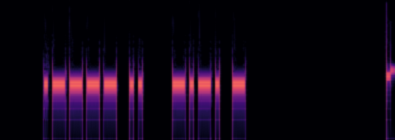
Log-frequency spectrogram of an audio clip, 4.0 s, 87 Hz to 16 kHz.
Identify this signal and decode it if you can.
Morse code, heard as a keyed tone, about 28 wpm, 700 Hz. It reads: 1I CT
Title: Winter Field Day Exchanges 28wpm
